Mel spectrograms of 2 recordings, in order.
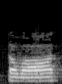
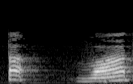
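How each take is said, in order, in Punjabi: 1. ਇਹ ਸ਼ਬਦ ਜੁੜ ਕੇ ਇੱਕ ਸ਼ਬਦ ਵਾਂਗ ਬੋਲੇ ਜਾਂਦੇ ਨੇ। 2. ਇਹ ਸ਼ਬਦ ਦੋ ਵੱਖਰੇ ਸ਼ਬਦਾਂ ਵਾਂਗ ਬੋਲੇ ਜਾਂਦੇ ਨੇ।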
